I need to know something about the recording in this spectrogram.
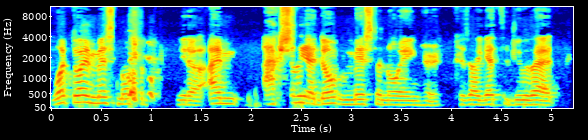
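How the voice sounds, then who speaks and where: A man's voice: on the high side, fairly even intonation, fairly quick, fairly bright tone, no echo, poor audio. A man in his twenties with a Filipino accent, a guest singer chatting easily on the radio and slipping between English and Tagalog. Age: 20s. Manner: easygoing, mixes English with Tagalog, many fillers. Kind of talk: casual radio interview.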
